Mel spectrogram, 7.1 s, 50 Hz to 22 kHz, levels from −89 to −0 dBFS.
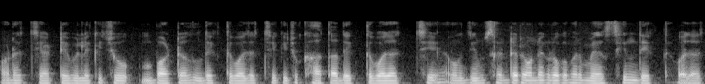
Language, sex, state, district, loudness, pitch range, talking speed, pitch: Bengali, male, West Bengal, Paschim Medinipur, -19 LUFS, 110-120 Hz, 205 wpm, 115 Hz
